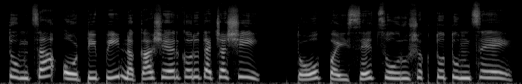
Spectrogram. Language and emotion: Marathi, fearful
